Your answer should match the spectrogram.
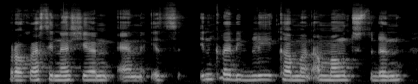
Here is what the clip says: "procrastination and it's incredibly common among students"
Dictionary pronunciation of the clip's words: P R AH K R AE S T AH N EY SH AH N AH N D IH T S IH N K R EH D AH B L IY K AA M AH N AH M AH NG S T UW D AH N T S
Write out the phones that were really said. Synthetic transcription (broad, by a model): P R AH K R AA S T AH N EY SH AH N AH N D IH T S IH N K R EH D AH B L IY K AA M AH N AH M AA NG S T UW D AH N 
